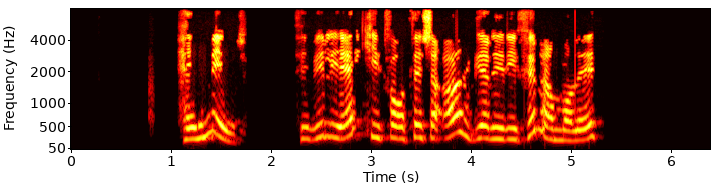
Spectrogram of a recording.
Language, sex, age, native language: Icelandic, female, 60-69, French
